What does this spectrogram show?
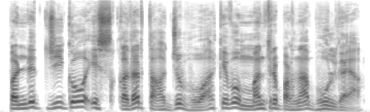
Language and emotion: Urdu, neutral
